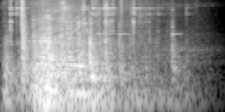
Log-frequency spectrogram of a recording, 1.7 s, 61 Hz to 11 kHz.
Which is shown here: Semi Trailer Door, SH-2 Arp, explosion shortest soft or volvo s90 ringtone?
Semi Trailer Door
